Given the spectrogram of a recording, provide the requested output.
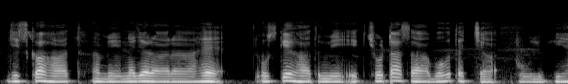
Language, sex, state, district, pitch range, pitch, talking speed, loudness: Hindi, male, Uttar Pradesh, Saharanpur, 125-140 Hz, 130 Hz, 190 wpm, -18 LUFS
